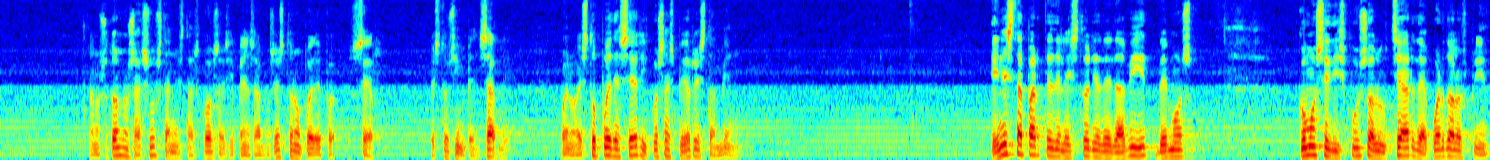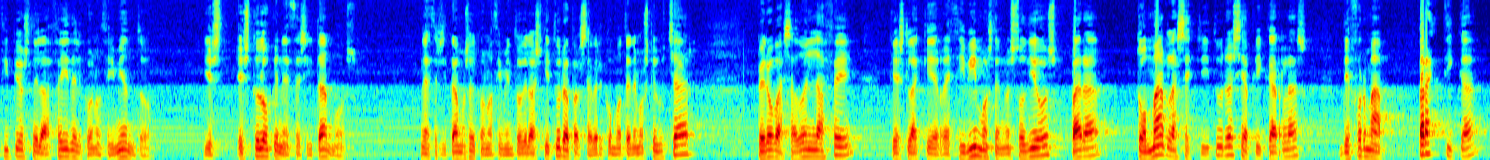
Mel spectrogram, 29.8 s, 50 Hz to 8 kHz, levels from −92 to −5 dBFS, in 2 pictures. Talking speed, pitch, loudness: 180 wpm, 105 Hz, -19 LUFS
